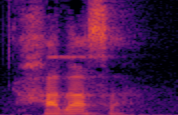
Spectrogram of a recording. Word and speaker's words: Hadassah: canal hoy el mensaje que tenemos se llama hadassah en realidad se pronuncia así así es como se pronuncia bien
